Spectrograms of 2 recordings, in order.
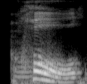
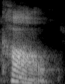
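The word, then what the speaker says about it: כל: And that's a signal that we pronounce it kol, not kal.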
